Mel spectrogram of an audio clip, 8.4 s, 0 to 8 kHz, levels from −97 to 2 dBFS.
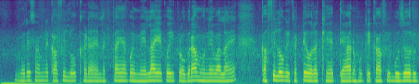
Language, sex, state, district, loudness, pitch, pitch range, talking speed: Hindi, male, Rajasthan, Bikaner, -16 LUFS, 130 Hz, 130-140 Hz, 200 wpm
